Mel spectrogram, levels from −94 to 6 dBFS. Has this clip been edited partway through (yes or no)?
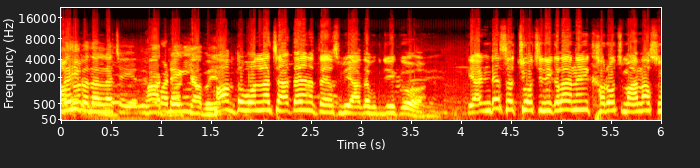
no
